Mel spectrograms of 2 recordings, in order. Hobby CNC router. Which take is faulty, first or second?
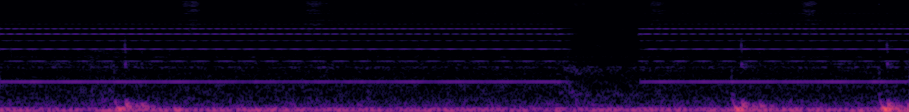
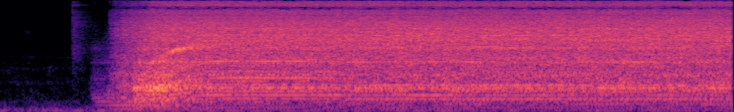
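first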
